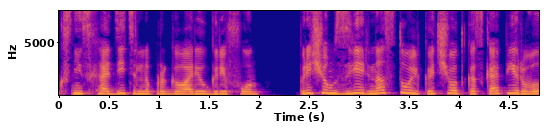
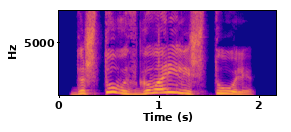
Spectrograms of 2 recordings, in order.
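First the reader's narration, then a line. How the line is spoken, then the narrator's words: Offended wail. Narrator (Russian): Обиженно взвыл Дарок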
